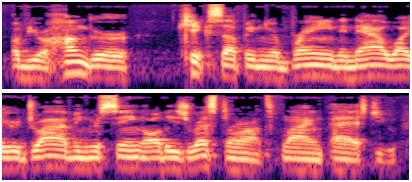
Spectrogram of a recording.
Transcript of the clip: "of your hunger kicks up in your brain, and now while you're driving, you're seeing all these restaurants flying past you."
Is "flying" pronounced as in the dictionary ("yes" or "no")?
yes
